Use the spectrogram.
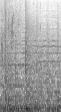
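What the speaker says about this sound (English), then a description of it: "and then he punches the corpse" In Darkest Dungeon, a heavy punch lands on a corpse, a dense, loud crash-like impact layered over a busy game soundscape.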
